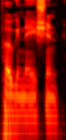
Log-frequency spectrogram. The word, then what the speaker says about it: Poganation: It is pronounced Poganation, and don't forget to call in at 1-800-POGANATION for the next podcast.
